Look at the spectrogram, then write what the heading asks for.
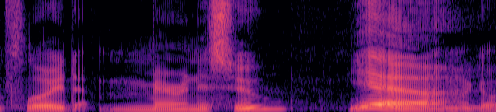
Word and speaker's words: Marinescu: Floyd Marinescu? Yeah. I'm going to go with that. Yeah, I'd say add a little French kick up. Marinescu.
